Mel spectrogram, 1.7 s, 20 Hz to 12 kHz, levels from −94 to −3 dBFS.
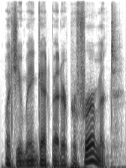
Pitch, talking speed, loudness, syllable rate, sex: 95 Hz, 215 wpm, -16 LUFS, 6.0 syllables/s, male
